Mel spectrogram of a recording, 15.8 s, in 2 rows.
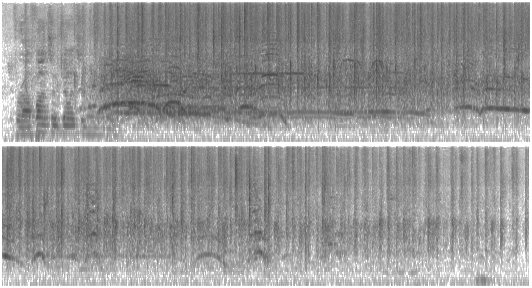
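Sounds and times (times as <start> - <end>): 
speech: 0.2 - 1.9
audience applause: 1.1 - 15.8.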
